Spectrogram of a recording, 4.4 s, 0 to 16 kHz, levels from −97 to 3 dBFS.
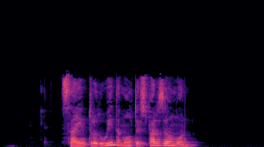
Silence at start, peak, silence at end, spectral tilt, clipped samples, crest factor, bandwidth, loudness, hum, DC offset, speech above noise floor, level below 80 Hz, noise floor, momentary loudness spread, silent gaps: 1.05 s; -16 dBFS; 1.15 s; -4.5 dB/octave; under 0.1%; 18 dB; 8.4 kHz; -31 LUFS; none; under 0.1%; over 59 dB; -70 dBFS; under -90 dBFS; 9 LU; none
